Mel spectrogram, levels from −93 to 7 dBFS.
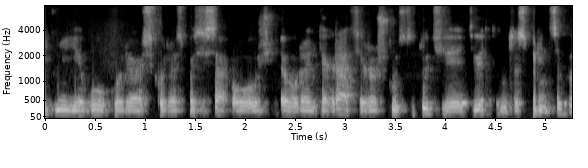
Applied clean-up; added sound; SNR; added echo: none; none; none; none.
